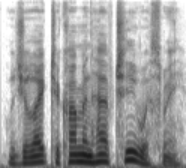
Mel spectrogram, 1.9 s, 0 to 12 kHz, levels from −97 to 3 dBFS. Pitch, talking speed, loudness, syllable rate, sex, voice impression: 120 Hz, 320 wpm, -15 LUFS, 6.1 syllables/s, male, masculine, middle-aged, slightly thick, slightly weak, soft, muffled, slightly raspy, calm, mature, slightly friendly, reassuring, wild, slightly strict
